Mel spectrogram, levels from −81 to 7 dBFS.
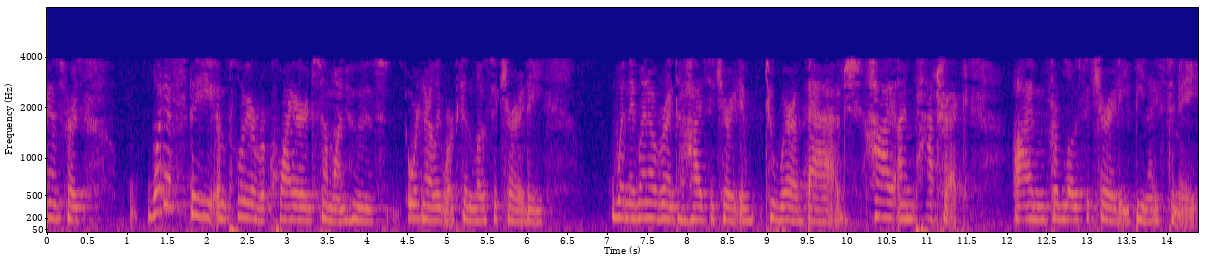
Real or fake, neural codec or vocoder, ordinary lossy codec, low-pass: real; none; AAC, 16 kbps; 7.2 kHz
